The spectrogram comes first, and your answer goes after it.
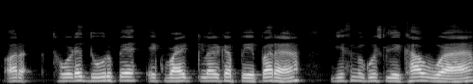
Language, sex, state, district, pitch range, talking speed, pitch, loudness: Hindi, male, Jharkhand, Garhwa, 155-170 Hz, 190 wpm, 165 Hz, -16 LUFS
